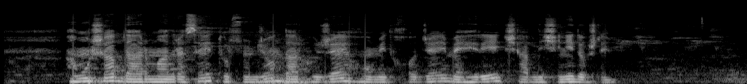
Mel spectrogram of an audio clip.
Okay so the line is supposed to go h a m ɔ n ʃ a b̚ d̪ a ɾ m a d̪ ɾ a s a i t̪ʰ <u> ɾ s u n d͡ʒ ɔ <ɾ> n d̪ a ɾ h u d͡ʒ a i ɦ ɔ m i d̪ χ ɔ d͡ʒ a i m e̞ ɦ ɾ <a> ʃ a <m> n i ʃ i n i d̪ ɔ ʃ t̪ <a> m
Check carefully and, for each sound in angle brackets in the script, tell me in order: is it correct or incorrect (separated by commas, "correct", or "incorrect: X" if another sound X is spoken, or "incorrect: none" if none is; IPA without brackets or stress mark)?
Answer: correct, incorrect: none, incorrect: i, incorrect: b, incorrect: e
